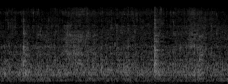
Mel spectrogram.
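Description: Wooden spatula stirring mutton curry in an aluminium pressure-cooker pot, scraping through the thick masala gravy as it fries on low flame. A steady soft hiss runs under a few light scrapes.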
